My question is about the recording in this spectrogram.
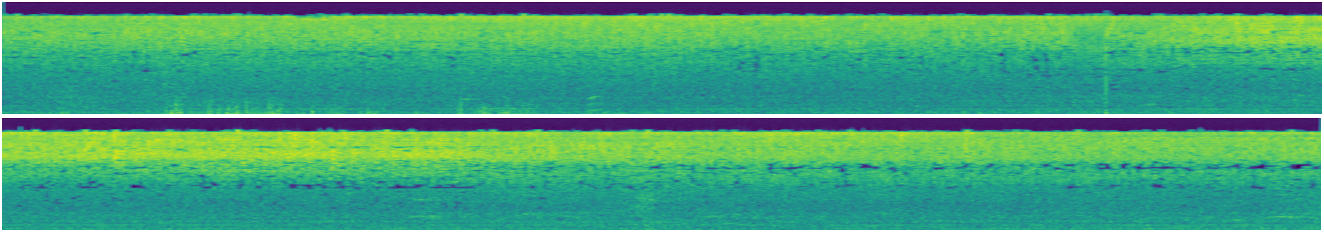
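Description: Heavy downpour of rain, a steady loud hiss that grows stronger about halfway through and eases off later.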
